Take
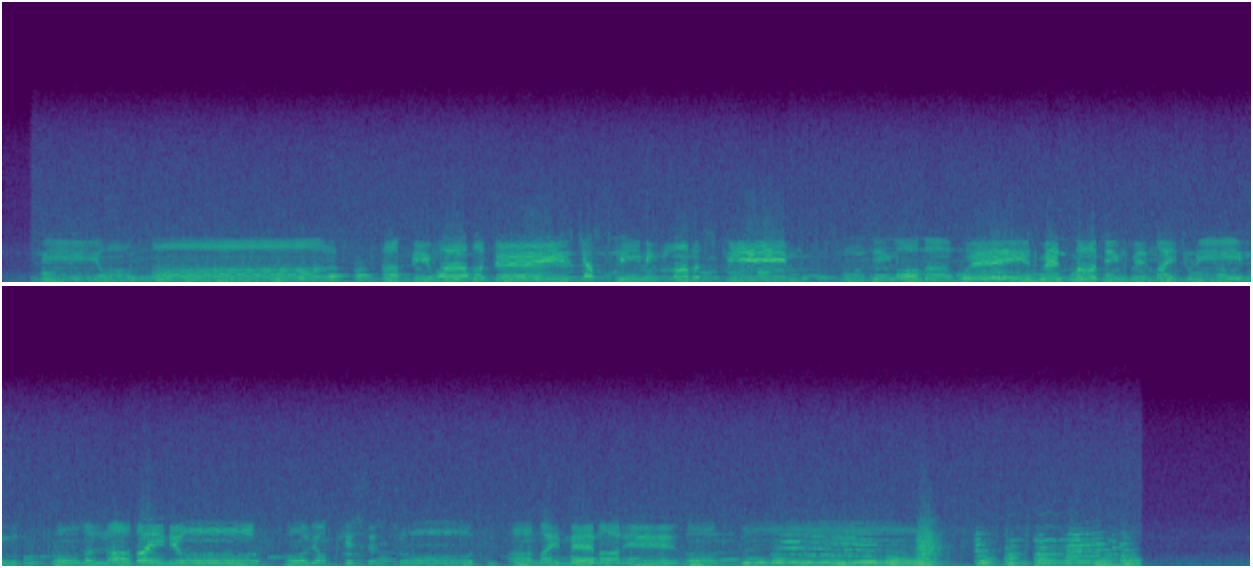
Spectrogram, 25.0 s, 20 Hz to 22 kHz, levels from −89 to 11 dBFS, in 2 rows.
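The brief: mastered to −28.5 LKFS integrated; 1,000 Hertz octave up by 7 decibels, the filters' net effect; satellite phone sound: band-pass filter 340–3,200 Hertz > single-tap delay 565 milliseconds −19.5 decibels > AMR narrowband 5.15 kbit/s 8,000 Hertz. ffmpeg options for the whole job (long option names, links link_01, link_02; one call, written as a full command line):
ffmpeg -i in.wav -af "highpass=340,lowpass=3200,equalizer=frequency=1000:width_type=o:gain=8.5,aecho=1:1:565:0.106,volume=-2dB" -ar 8000 -c:a libopencore_amrnb -b:a 5150 out.amr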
